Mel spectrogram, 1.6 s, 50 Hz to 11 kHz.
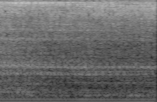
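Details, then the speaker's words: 2000 Toyota Celica GTS, 2ZZ engine, warm at 90 °C coolant, throttle cable disconnected, idling at 1800 rpm with throttle position 11–12%; steady raised idle hum, suspected extra air or vacuum leak, idle air control valve suspected. "engine speed at Holy Smokes 1800 RPM throttle position still at 12 percent cannot hold the throttle any more than that okay throttle position 11 12 percent something is not right here getting extra air somewhere"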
